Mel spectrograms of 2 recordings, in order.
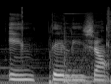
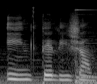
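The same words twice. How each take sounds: No difference in how they are said.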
